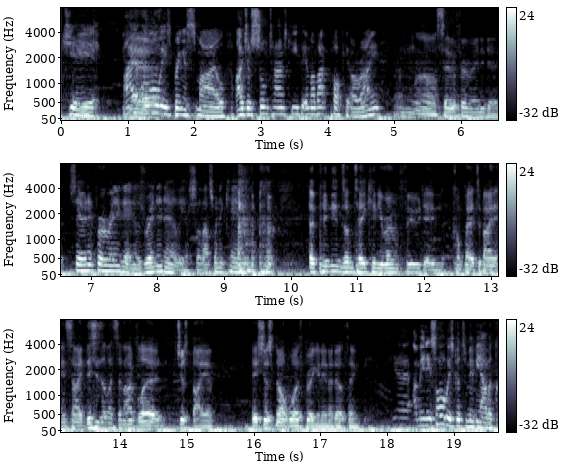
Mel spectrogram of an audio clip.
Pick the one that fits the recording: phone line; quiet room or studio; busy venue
busy venue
